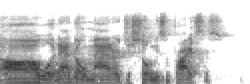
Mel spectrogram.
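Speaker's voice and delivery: mock sarcastic customer voice. Showing how a prospect might brush off questions: imitating a sarcastic prospect. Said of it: "tries to get sarcastic with you".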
